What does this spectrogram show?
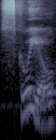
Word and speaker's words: SQL: Structured query language or SQL pronounced squeal by the in crowd is the primary programming language produced to manage with relational database.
